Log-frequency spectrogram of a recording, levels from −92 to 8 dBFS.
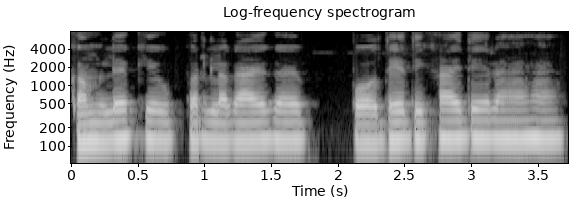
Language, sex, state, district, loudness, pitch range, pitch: Hindi, male, Jharkhand, Ranchi, -19 LUFS, 120-130 Hz, 125 Hz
